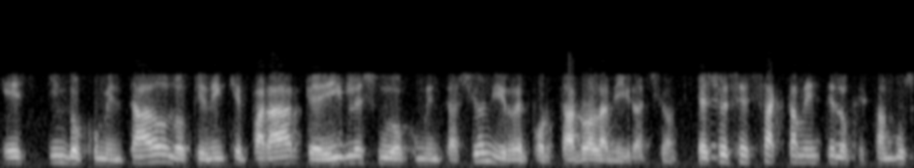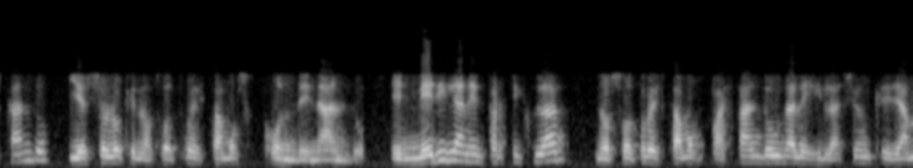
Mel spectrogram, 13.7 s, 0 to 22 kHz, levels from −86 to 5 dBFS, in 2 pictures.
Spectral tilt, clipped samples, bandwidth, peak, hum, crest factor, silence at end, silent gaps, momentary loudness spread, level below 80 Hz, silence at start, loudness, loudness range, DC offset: -7.5 dB/octave; under 0.1%; 5.8 kHz; -4 dBFS; none; 18 dB; 0 s; none; 9 LU; -72 dBFS; 0.05 s; -22 LUFS; 3 LU; under 0.1%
